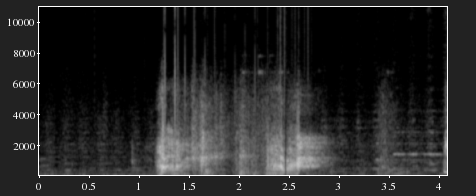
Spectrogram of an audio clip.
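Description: Bouvier des Flandres barking twice loudly, about a second apart, over background music.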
